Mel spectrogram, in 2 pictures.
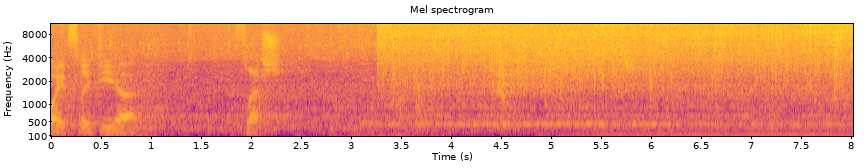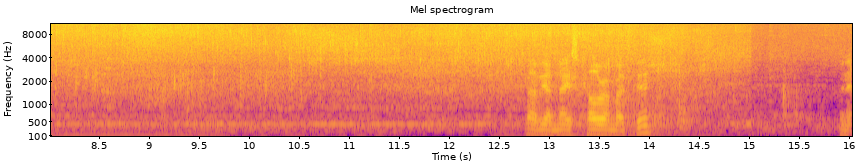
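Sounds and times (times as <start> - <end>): fish sizzling in a frying pan: 3.2 - 15.1.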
